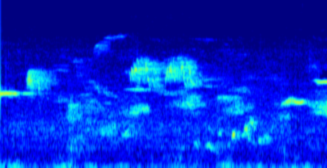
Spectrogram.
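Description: Small birds chirping and warbling faintly, short scattered calls over a low background rumble.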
